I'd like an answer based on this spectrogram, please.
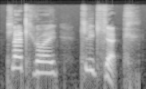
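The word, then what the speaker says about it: Slavoj Žižek: So this is how you pronounce his name. Check this shit out. Klatloy, kliklek.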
